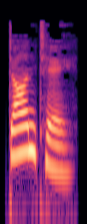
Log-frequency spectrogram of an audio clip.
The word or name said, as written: dontaye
